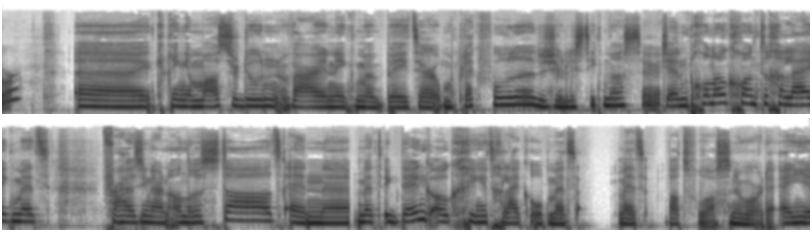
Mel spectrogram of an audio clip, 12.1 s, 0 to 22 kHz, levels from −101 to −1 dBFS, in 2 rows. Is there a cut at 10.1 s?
no; 2 cuts; at 5.0 s, 8.7 s

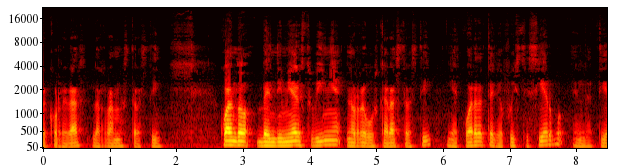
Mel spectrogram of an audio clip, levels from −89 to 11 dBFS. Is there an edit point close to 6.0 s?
yes; 1 cut; at 6.0 s

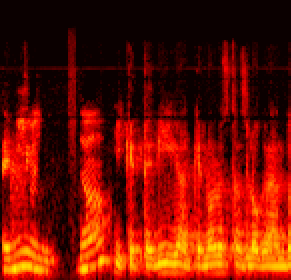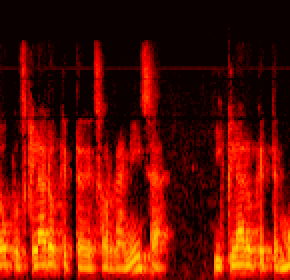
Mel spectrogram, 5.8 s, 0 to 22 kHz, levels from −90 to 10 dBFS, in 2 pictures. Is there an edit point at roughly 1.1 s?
yes; 1 cut; at 1.1 s

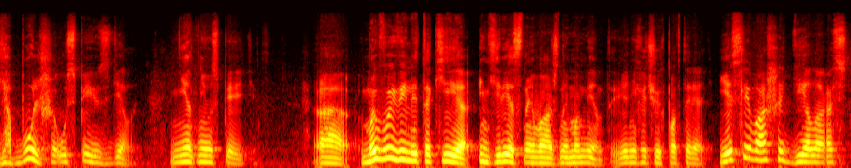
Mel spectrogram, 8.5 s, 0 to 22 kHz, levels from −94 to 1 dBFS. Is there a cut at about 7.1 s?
yes; 2 cuts; at 3.0 s, 7.1 s

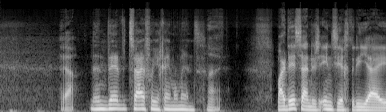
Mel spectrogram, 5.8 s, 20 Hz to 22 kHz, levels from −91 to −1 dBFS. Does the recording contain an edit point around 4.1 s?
no; 1 cut; at 1.3 s

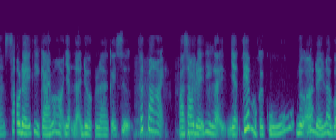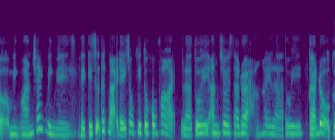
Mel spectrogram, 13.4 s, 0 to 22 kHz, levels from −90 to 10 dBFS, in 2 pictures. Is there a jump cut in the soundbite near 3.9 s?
no; 0 cuts

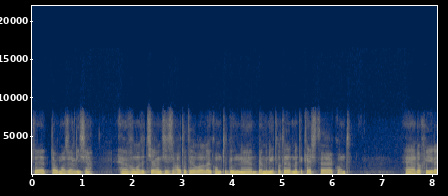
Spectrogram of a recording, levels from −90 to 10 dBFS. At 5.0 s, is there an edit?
no; 1 cut; at 1.6 s

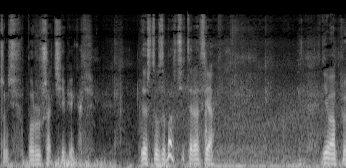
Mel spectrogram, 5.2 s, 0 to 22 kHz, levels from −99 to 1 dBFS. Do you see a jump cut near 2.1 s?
yes; 1 cut; at 2.1 s

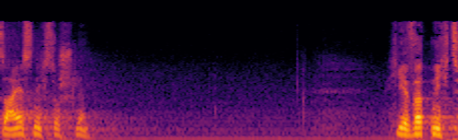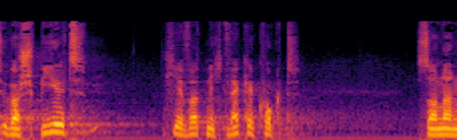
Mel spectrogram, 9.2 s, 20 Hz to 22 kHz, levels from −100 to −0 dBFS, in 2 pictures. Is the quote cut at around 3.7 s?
yes; 1 cut; at 3.7 s

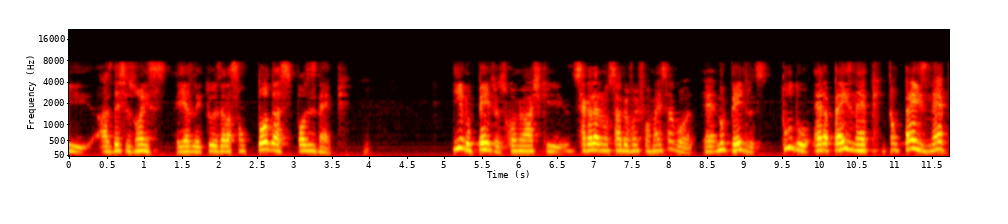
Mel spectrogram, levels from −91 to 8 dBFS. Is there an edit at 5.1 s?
no; 1 cut; at 8.3 s

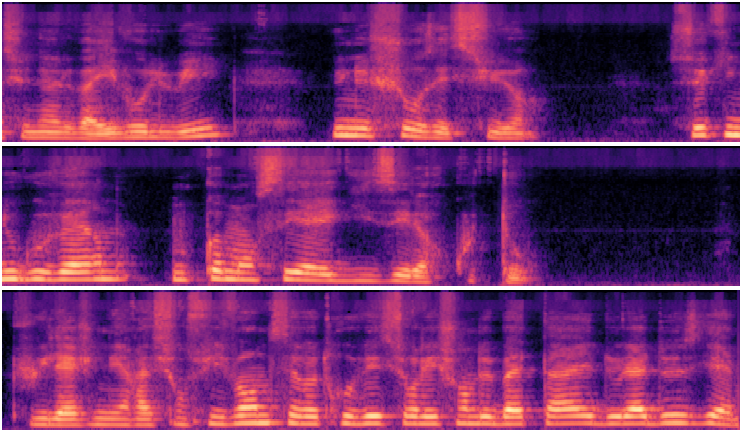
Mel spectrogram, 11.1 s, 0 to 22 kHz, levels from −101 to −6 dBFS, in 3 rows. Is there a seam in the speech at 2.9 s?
no; 1 cut; at 7.3 s

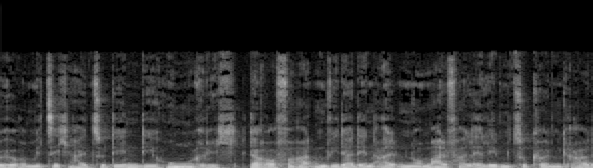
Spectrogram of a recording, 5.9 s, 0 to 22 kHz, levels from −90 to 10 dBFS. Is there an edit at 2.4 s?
yes; 1 cut; at 2.4 s

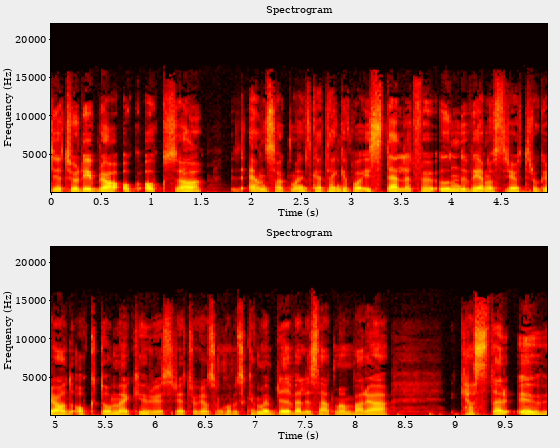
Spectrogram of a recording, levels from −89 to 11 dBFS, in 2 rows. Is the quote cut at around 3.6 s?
yes; 1 cut; at 3.6 s

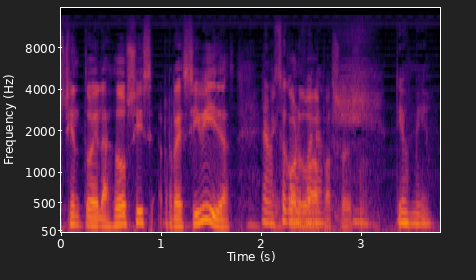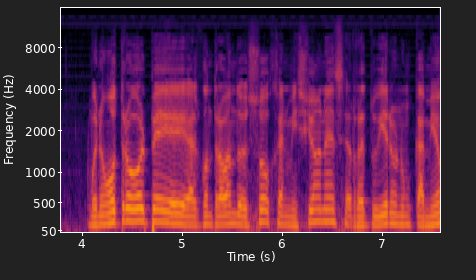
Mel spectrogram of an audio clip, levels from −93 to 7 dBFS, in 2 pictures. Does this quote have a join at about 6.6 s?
no; 1 cut; at 2.0 s

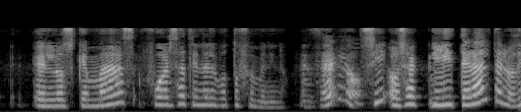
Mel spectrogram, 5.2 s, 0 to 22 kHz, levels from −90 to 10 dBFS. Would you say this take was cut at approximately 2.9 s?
yes; 1 cut; at 2.9 s

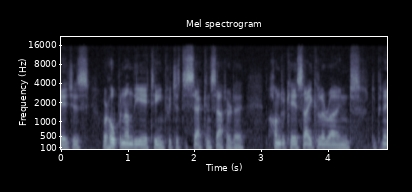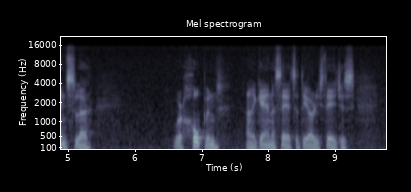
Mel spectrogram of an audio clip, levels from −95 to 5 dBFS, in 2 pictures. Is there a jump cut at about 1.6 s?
no; 1 cut; at 3.0 s

